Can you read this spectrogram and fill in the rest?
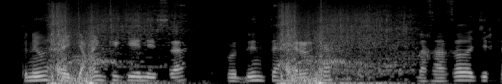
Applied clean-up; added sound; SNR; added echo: classical method spectral subtraction.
